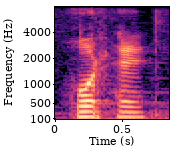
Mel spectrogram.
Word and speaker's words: Jorge: The letter J makes the H sound. Jamón, Jorge, jugo.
